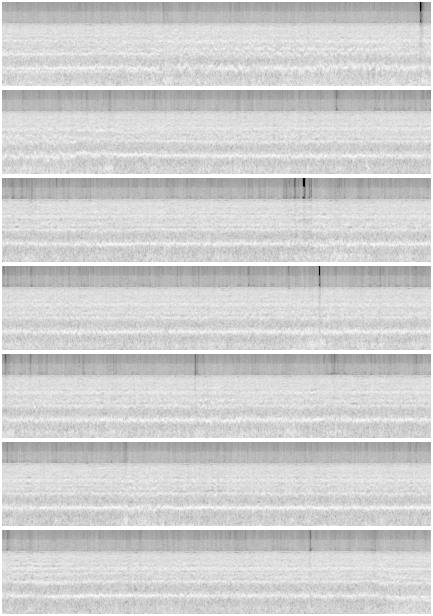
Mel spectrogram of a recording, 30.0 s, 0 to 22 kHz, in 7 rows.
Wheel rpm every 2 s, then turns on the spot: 200, 240, 250, 240, 230, 230, 230, 240, 240, 230, 230, 230, 230, 230, 230.
none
